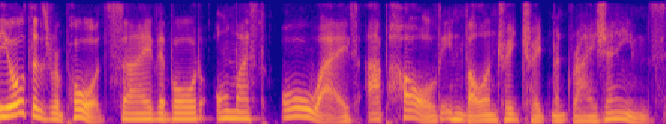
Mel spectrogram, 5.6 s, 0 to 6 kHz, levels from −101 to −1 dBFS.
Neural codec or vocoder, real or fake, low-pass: codec, 16 kHz, 8 kbps, FunCodec, trained on Chinese and English, 25 frames a second; fake; 5.4 kHz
